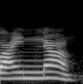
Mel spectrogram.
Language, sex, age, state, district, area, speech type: Urdu, female, 18-30, Bihar, Gaya, rural, spontaneous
